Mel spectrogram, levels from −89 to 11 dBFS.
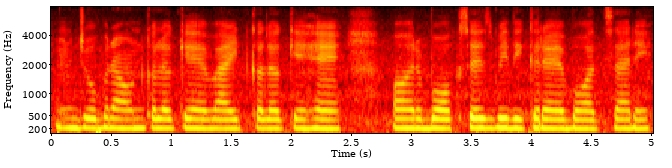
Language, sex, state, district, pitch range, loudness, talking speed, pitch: Hindi, female, Gujarat, Valsad, 205-215 Hz, -15 LUFS, 215 wpm, 210 Hz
